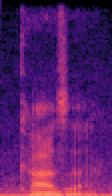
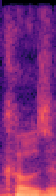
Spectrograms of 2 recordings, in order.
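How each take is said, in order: First: The first syllable sounds like 'cop'. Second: The first syllable does not sound like 'cop'. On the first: The speaker calls it right. "you pronounce the co the same way you cop" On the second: The speaker calls it wrong. "I was calling you Koza for a long time"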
